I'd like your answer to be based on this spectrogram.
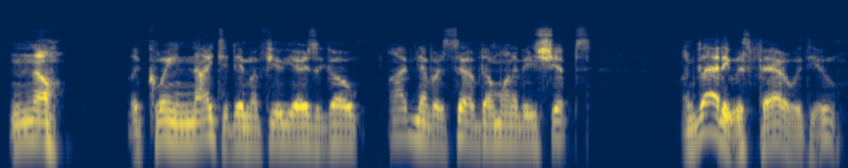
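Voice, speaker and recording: Man playing a low-pitched, guarded ship's pilot. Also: moderate pace, no echo, dull audio, close to an everyday voice. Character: guarded, plain-spoken male ship's pilot, newcomer to Japan.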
